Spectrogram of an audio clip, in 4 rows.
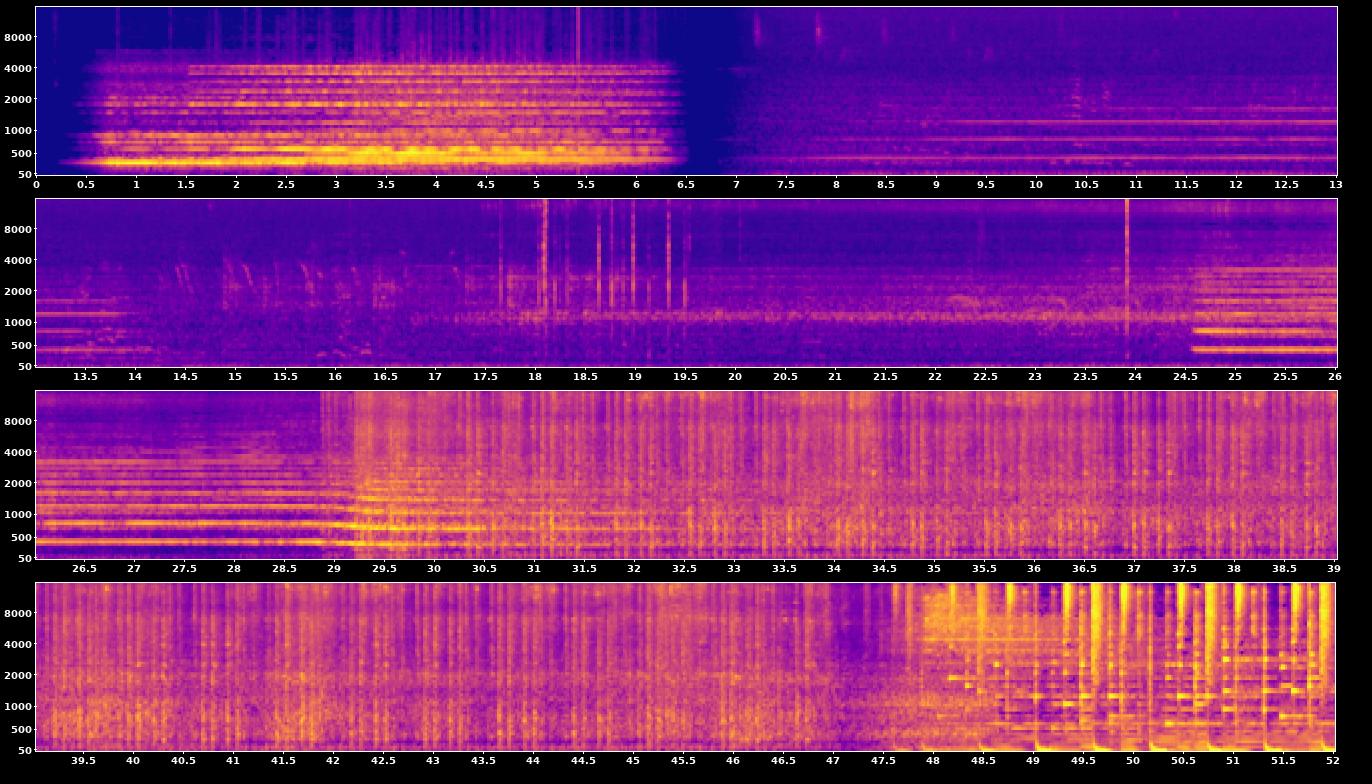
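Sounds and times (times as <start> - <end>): locomotive horn: 0.3 - 6.5, 7.4 - 14.5, 24.5 - 34.5
train wheels clacking over rail joints: 29.2 - 47.8.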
